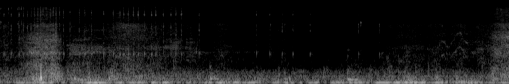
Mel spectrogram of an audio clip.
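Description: Gusty wind rumbling on the microphone, with one short sharp knock about half a second in.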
